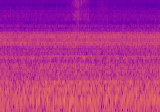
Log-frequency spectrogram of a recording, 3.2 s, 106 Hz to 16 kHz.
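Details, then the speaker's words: 2008 Chevrolet Suburban after repair of a cylinder 4 misfire that had flashed the check-engine light and caused shaking and power loss: steady, even idle hum with no stumble or shake. The misfire is resolved. "dejar lo mejor ya no tiembla quiere decir que el problema si se resolvió éste ya no tenemos el problema del miss fire"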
